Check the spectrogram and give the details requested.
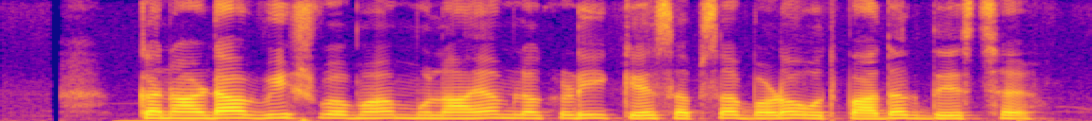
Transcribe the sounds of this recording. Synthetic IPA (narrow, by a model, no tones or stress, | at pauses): kənaːɖaʋɪʃʋəmãmʊlajəmləkɽikesəbsəbəɽoʊt̪pad̪əkd̪eʃt͡ʃʰe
